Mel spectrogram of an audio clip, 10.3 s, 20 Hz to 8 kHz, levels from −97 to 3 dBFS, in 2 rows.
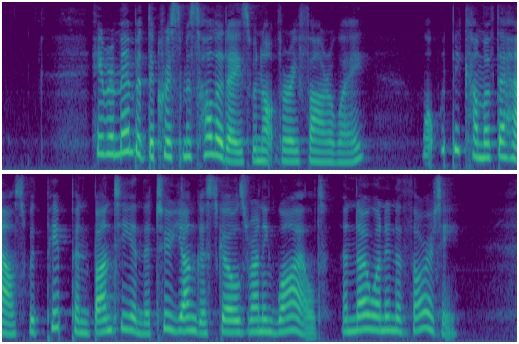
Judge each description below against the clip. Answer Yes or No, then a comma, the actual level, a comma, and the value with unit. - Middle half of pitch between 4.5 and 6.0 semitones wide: Yes, average, 5.3 semitones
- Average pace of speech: Yes, average, 185 wpm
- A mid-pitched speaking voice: No, high, 225 Hz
